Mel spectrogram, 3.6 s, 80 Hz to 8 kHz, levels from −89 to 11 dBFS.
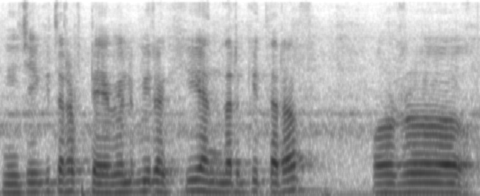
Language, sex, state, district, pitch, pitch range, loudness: Hindi, male, Uttar Pradesh, Ghazipur, 145 Hz, 135-150 Hz, -17 LUFS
